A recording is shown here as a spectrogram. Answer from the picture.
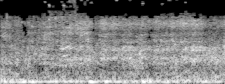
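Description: City street ambience at a busy intersection: steady traffic noise with a strong low rumble.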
